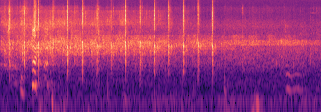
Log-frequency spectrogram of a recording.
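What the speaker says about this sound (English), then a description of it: "Let's give them all a big round of applause." An audience round of applause at a Space Camp Hall of Fame induction ceremony: steady crowd clapping with distinct sharp claps standing out, and brief voices early on before the clapping thins.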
